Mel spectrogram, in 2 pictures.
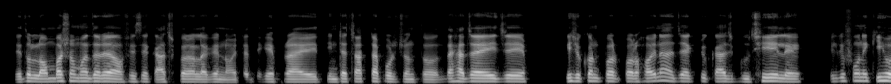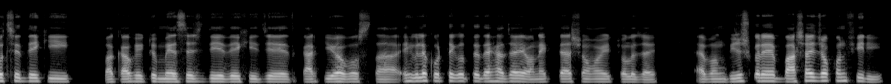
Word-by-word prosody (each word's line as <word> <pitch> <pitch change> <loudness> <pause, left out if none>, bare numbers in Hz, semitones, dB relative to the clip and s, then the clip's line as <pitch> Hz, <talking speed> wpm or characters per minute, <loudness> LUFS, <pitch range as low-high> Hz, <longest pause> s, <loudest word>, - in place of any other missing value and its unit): যেহেতু 120 +5 0
লম্বা 140 +4 +4
সময় 150 -2 +1
ধরে 140 -1 +5
অফিসে 135 +1 -6
কাজ 115 +1 0
করা 125 -1 +1
লাগে, 120 +1 0
৯ 110 0 -4
টা - - -5
থেকে 125 0 -4
প্রায় 120 -1 +2 0.2
৩ 125 - -4
টা 130 - +4
৪ 130 - +2
টা 145 - +5
পর্যন্ত। 120 -3 -4 0.3
দেখা 140 +1 +3
যায় 145 -1 +8
এই 140 - +3
যে, 140 -1 +4 0.5
কিছুক্ষণ 155 +1 0
পর, 150 -1 +3
পর 145 -1 +2
হয় 150 +2 +2
না? 180 - +1
যে - - -1
একটু 150 +3 -9
কাজ 140 -1 +2
গুছিয়ে 155 +5 +1
এলে, 135 -2 +2 0.4
একটু 155 +3 -6
ফোনে 170 -1 0
কি 170 - +1
হচ্ছে 160 +1 +4
দেখি 145 -2 0 0.4
বা 120 - 0
কাউকে 130 +2 +1
একটু 145 - -1
ম্যাসেজ 130 +1 +2
দিয়ে 135 -1 +3
দেখি 130 0 -1
যে 125 -2 0
কার 125 0 0
কি 135 - -5 0.2
অবস্থা? 125 -2 -4 0.2
এগুলা 155 +2 +3
করতে, 160 0 0
করতে 155 0 -1
দেখা 140 0 +2
যায় 140 -1 +3
অনেকটা 125 +1 -3
সময় 130 -1 -3
চলে 120 0 -1
যায়। 110 +1 -2 0.5
এবং 125 +1 -3
বিশেষ 150 +3 -1
করে 155 -1 +5 0.2
বাসায় 155 +6 +5
যখন 170 0 +1
ফিরি, 130 -7 -2
135 Hz, 205 wpm, -23 LUFS, 125-150 Hz, 0.5 s, যায়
